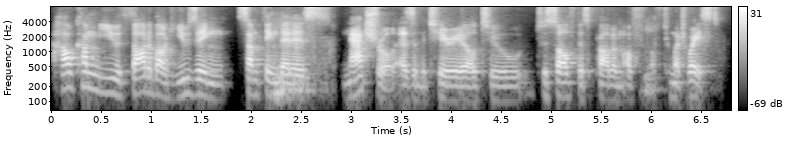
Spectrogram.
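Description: Guy doing an interview, chatty, asking questions at a normal pitch. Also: normal speed, darkish tone, breathy edge, rough recording. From Texas resident. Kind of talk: conversational interview.

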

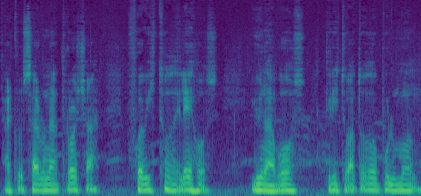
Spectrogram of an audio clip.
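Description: A man reading a story aloud as narrator, in a steady, dramatic storytelling manner. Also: fairly low pitch, a little fast, vocal fry.

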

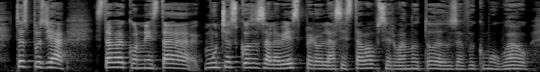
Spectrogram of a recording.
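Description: A woman's voice: mid-range voice, fairly even intonation, fairly quick. A woman with a Mexican accent hosting a podcast, telling a personal story in a candid way and swearing casually. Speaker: podcast host.

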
